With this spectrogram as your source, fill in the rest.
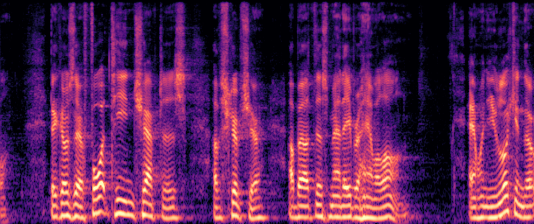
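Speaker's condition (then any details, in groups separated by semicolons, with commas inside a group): No condition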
